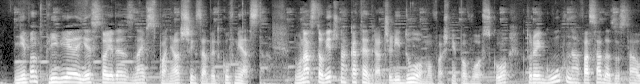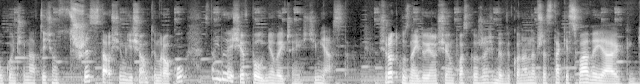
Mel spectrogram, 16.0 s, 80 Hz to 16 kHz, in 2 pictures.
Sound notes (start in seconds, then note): 6.0 Italian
